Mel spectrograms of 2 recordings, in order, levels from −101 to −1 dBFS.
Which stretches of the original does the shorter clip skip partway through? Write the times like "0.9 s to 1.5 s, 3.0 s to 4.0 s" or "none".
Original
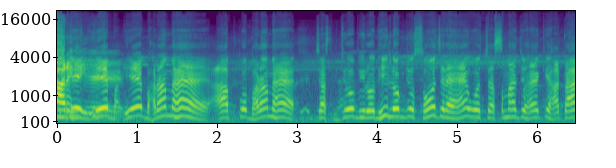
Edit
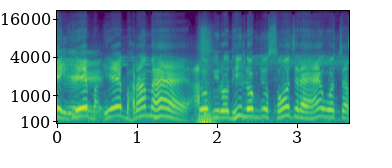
1.9 s to 3.5 s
